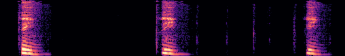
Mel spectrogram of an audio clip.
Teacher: And then th sound, th, thing, th. Th sound is fricative voiceless on dental coronal place.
